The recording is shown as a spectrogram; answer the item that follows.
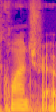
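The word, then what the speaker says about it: Cointreau: I've never been able to pronounce Quantra. It's Quantra, right? – Quantra.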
